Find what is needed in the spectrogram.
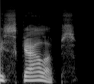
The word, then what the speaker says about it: scallops: Bay scallops, Marvin said, but pronounced it the off Cape way instead of rhyming it with wallop, and we all stared at him.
